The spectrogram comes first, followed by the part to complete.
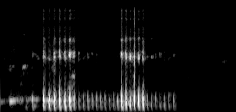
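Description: A sleeping pet snoring, heard over a phone line: a rapid rattling snore in two pushes, the second louder, lasting about a second and a half. It sounds enough like a growl that the listener at first asks what she is mad about.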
